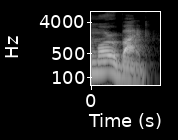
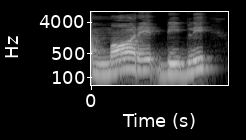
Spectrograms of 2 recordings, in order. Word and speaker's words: More Bible: more Bible ou aluna More Bible, OK? Exatamente como está escrito aqui no nosso canal, More Bible. Se digita more bibly, mas se pronuncia more Bible, ok?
